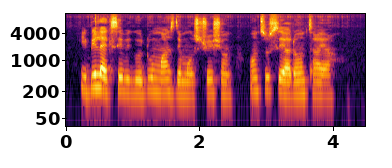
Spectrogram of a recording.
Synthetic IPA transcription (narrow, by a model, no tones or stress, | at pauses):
ibilaɪksewiɡodumas̬dɛmɔ̃nstɹeʃɔ̃n | ɔ̃ntuseadɔ̃ntʰaja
